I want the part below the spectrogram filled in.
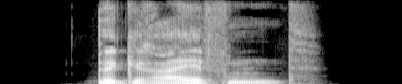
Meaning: present participle of begreifen
- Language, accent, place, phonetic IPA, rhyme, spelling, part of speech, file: German, Germany, Berlin, [bəˈɡʁaɪ̯fn̩t], -aɪ̯fn̩t, begreifend, verb, De-begreifend.ogg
